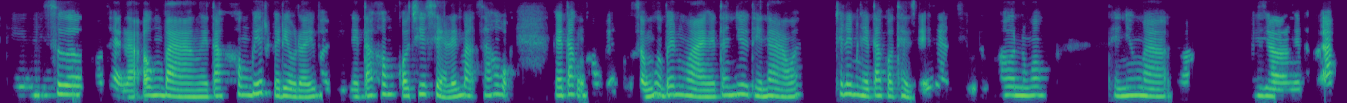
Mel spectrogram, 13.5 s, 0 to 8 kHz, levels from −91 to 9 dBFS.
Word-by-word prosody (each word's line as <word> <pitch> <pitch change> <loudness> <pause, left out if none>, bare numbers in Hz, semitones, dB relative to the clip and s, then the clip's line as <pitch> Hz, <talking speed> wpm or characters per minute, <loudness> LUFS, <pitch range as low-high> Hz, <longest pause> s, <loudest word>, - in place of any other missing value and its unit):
Thì 240 - -13
ngày 235 - -1
xưa 260 -2 +5
có 200 - -12
thể - - +1
là 185 0 +1
ông 240 0 +4
bà 200 -4 +4
người 195 0 +2
ta 220 0 +2
không 250 -3 -2
biết 285 +3 +4
cái 220 - +1
điều 215 -3 +3
đấy, 190 +1 +2
bởi 210 - -9
vì 385 - -17
người 195 - -2
ta 225 - +1
không 265 -1 -1
có 215 - +3
chia 255 +5 0
sẻ 250 -9 0
lên 195 +4 +3
mạng 235 -3 0
xã 235 - -2
hội, 270 +2 -2 0.5
người 235 0 +2
ta 265 - +1
cũng - - -2
không 285 +4 -11
biết 325 - -9
cuộc - - -28
sống 205 +5 +3
ở 270 - 0
bên 250 +2 0
ngoài 210 -5 +3
người 195 0 +2
ta - - -2
như 260 +2 +2
thế 215 - +1
nào 205 -2 +2
ấy, 205 +6 -2 0.3
cho 275 - -3
nên 275 -2 +3
người 220 -3 +3
ta 230 +1 +1
có 210 - 0
thể 205 -2 0
dễ - - -4 0.2
dàng - - -9 0.2
chịu 435 - -12
đựng 440 +1 -30
hơn, 240 -1 +1
đúng 230 - +3
không? 245 0 -1 0.6
Thế 225 -1 -4
nhưng 235 +2 +4
mà 210 -2 +2
đó, 205 - -7 0.7
bây 225 - 0
giờ 215 - +3 0.2
người 205 - -4
ta - - -21
cứ - - -10
áp. 280 - +5
230 Hz, 295 wpm, -21 LUFS, 205-255 Hz, 0.7 s, xưa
